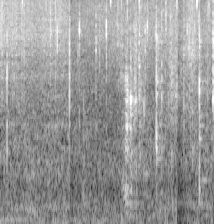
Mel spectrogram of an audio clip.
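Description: Mustard seeds and split dals sizzling in hot oil in a steel pan as a tempering, stirred with a metal spatula. A steady hiss is broken by scattered crackles, thickest about a second and a half in.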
